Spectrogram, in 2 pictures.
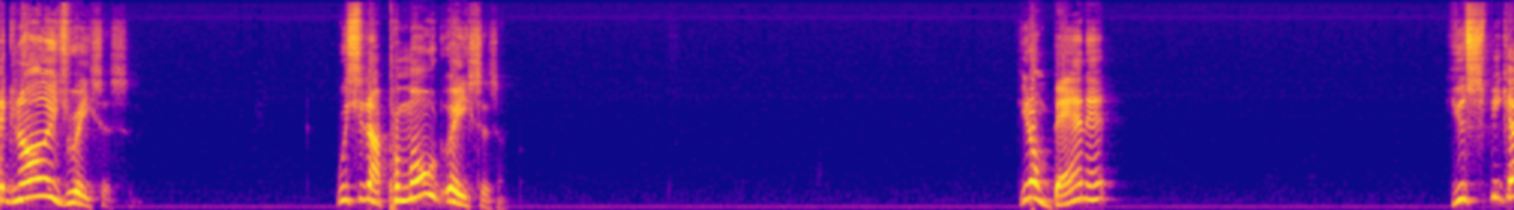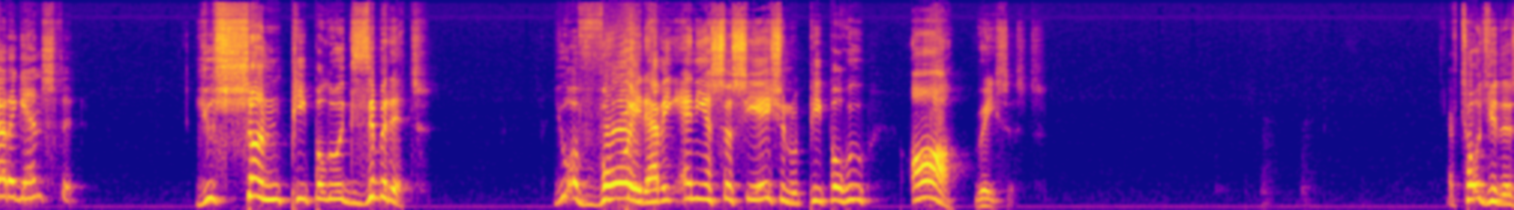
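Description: An elderly man talks with animation into a close microphone, in short bursts with pauses.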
